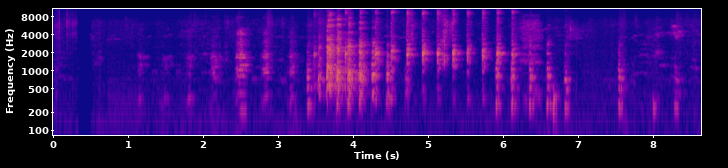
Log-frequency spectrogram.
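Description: Hens bought as a hobby cluck and squawk in a rapid rising series, loud and close, building to a dense burst of calls before fading to scattered clucks.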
